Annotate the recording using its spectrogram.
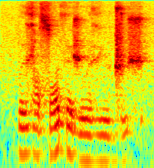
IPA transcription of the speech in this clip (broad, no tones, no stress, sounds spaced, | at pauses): p ə ɣ ɛ sˤ o θ œ ʒ ũ ɐ̯ ɣ y ɖ͡ʐ y ʃ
